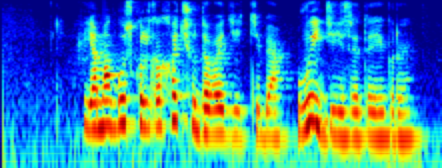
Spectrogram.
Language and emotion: Russian, angry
